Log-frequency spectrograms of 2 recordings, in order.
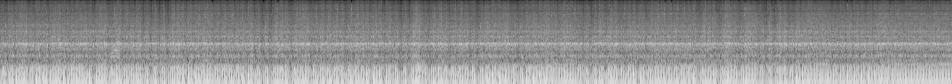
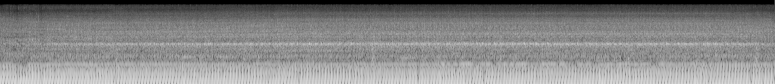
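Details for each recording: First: Motorcycle with an ongoing rough-idle problem, before spark plug replacement: loud, lumpy idle whose beat wavers and pulls down near the end; cause not yet known, and the owner plans to try new spark plugs first. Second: Motorcycle just after new spark plugs replaced the old ones: the idle holds a steady, even low drone with no hunting over ten seconds, unlike the earlier up-and-down idle. It sounds smooth.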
